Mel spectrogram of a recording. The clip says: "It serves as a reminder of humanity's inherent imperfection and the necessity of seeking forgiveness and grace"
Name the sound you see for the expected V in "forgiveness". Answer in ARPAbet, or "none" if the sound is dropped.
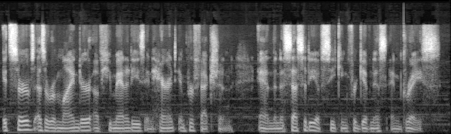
V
